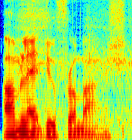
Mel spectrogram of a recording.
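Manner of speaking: "Omelette du fromage" in a hammed-up French accent; mock French, low and lazy. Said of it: "Say one French sentence".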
